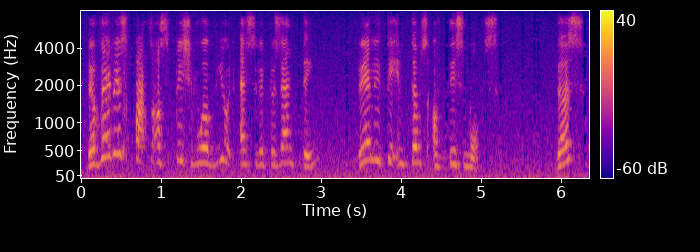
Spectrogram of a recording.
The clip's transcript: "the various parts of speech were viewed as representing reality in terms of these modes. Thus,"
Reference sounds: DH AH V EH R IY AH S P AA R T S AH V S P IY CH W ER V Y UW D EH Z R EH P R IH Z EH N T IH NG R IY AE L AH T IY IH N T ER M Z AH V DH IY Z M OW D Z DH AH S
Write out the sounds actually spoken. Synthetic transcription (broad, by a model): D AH V EH R IY AH S P AA T S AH F S P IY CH W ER V Y UW D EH S R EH P R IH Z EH N T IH NG R IY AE L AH T IY IH N T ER M S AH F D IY S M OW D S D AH S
